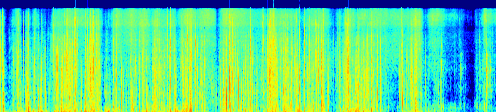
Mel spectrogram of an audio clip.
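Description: Fingertips rub and scratch the crinkled lined white pages of a thick open paper notebook. The result is a dense, continuous stream of dry crinkles and crackles with bright, high detail and short quiet gaps near the end.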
